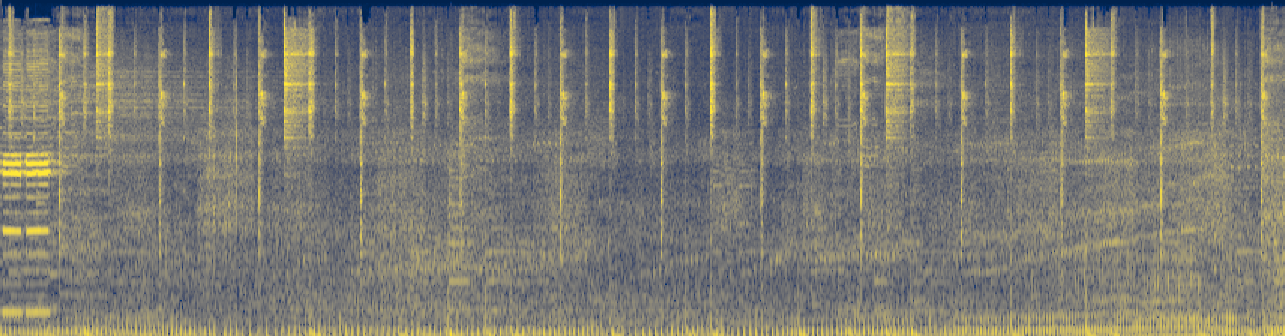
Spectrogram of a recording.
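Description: A motorcycle riding on a road during a long trip from Kolkata to Gangtok, its engine droning steadily and closely with wind rush, while repeated car and truck horns honk throughout.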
